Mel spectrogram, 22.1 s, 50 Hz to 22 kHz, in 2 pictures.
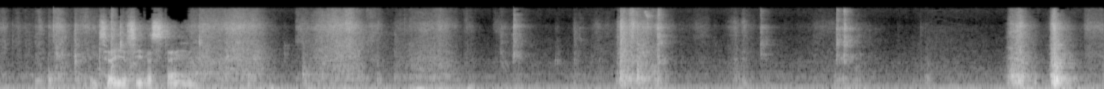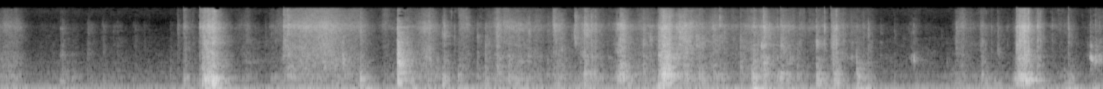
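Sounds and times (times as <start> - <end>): cardboard scraping across wood: 1.9 - 4.7.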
